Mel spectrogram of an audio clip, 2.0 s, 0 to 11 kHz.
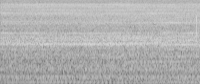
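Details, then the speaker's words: Three-phase induction motor (coupled to DC compound machine) on balanced 230 V supply at no load, about 3.5 A per phase, wattmeters about 100 W each, around 1484 rpm; steady even hum with faint constant whine, normal no-load running. "Means right now we have not loaded it electrically, and now right now it is operating on no load condition."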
